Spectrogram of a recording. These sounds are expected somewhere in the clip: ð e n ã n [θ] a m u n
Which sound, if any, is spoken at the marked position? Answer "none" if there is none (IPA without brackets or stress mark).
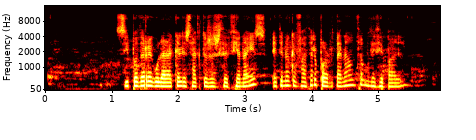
θ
